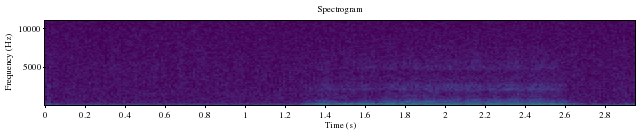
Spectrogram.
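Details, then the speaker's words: A dog snoring during sleep: after a quiet pause, one long, low, rumbling buzz on an in-breath lasting just over a second; a second dog is also said to be snoring. "You can hear Daisy snoring and Devil snore."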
